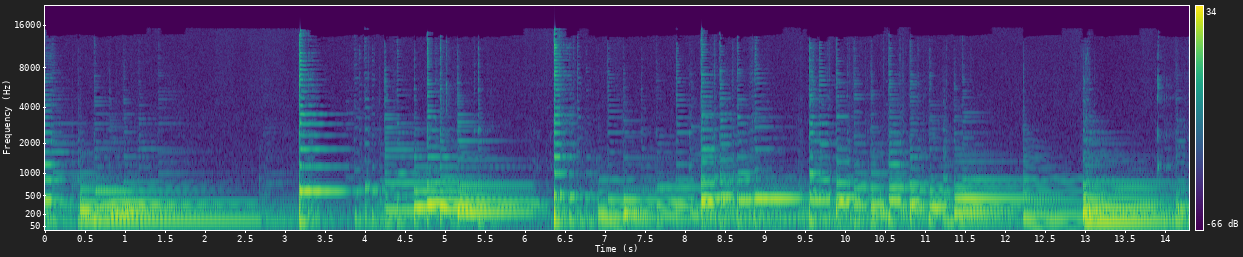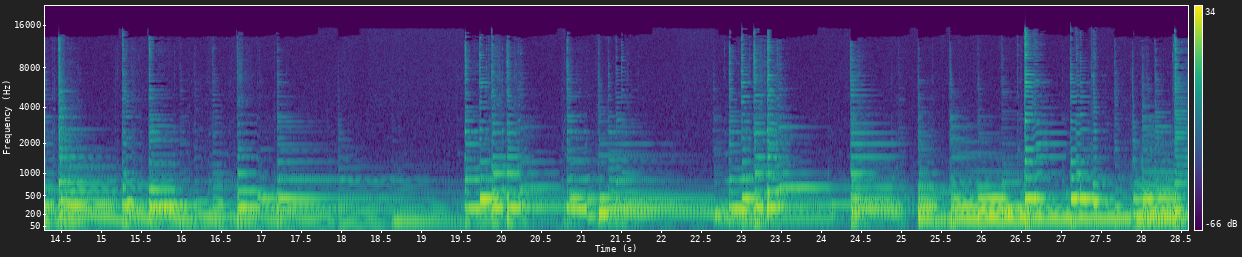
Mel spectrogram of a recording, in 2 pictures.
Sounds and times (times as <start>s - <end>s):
Acoustic guitar: 0.0s - 28.5s
Strum: 0.0s - 28.5s.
